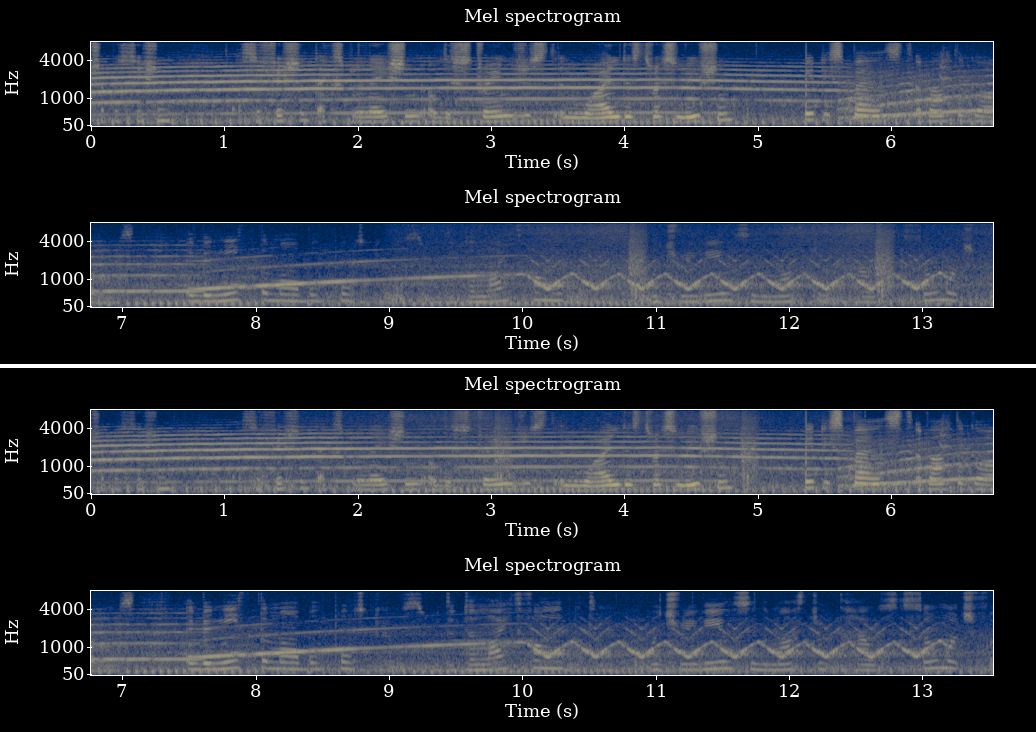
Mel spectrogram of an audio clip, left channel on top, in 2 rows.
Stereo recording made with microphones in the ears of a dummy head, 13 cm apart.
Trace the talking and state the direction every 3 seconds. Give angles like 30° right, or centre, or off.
60° left, 10° left, 50° right, 70° right, 70° right.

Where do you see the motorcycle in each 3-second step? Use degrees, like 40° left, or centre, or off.
50° right, 10° right, 20° left, 40° left, 50° left.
